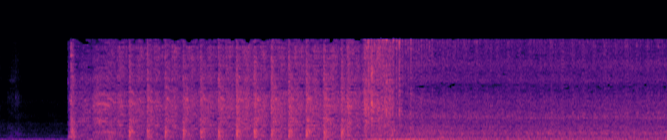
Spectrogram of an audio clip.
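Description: A Mitsubishi Lancer Evolution IV under restoration, with a small exhaust leak, cranks briefly with a rhythmic starter whir, catches, revs, then settles into a steady idle, close and loud.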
